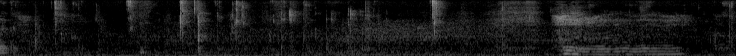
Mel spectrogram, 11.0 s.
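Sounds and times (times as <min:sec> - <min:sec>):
wet chewing: 0:00.3 - 0:07.0.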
